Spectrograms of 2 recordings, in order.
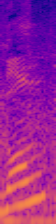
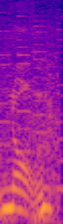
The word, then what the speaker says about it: Longtang: So this is the character for the long in Longtang, and it's a bit confusing because this character can also be pronounced nong. So just keep in mind it's long, not nong.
